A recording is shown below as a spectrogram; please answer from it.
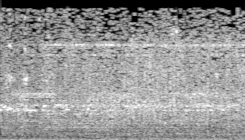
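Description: Cartoon sound effect of a tank's engine and tracks rumbling steadily.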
